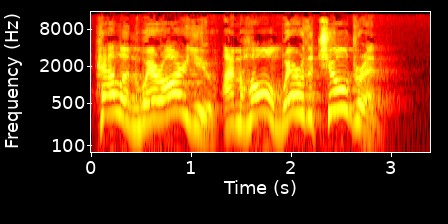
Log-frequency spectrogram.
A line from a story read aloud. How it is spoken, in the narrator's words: Again I shouted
